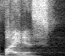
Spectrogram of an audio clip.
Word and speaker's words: Vitus: Or I've been saying it wrong this whole time. It's St. Vitus. My God, like vital.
